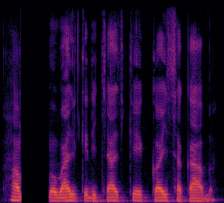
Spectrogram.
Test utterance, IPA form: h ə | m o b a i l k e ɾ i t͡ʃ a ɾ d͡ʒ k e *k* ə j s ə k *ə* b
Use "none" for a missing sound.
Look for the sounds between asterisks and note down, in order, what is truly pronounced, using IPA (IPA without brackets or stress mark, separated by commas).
k, a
